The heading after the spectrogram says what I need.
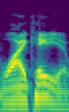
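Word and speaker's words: Wicadia: and by the way I am pronouncing it the way that Turkish people apparently want it pronounced and he wants to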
